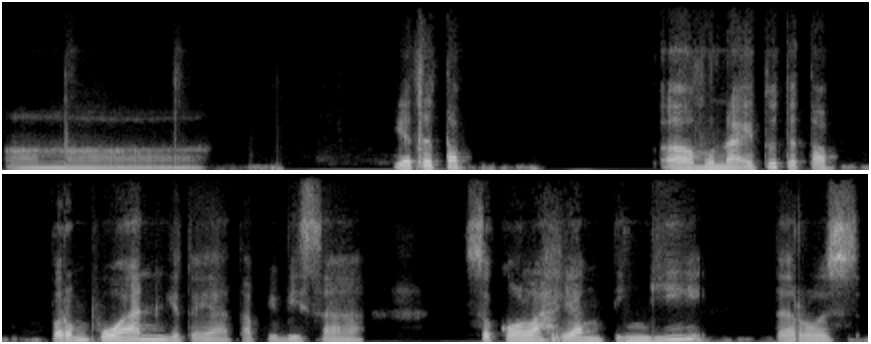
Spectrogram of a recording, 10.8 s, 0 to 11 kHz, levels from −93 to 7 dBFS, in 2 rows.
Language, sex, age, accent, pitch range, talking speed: Indonesian, female, 20-39, native, 165-200 Hz, 90 wpm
